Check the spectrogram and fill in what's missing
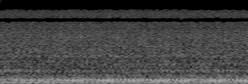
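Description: A dump truck hauling sand hums with a steady, loud mid-to-low engine drone that holds even throughout, with no talking.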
